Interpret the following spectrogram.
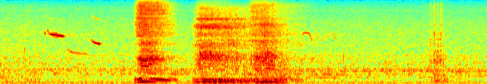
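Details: Wildebeest herd alarm calling in displeasure at a nearby cheetah family: a few loud, harsh, nasal snorting grunts in quick succession around the middle, with faint bird chirps early on and quiet open-air background.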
